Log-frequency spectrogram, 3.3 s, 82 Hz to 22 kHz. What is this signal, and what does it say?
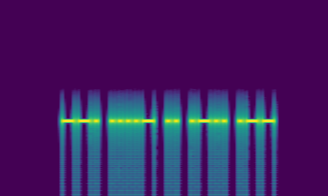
Morse code, heard as a keyed tone, about 30 wpm, 700 Hz. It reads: G4ILW
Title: Call Signs Repeated 2x - 30wpm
